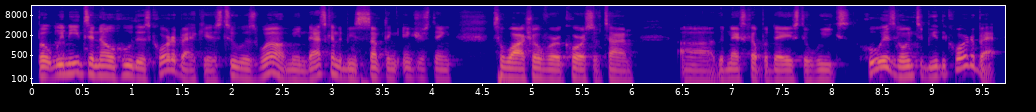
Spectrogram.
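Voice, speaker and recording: A man's voice: low-pitched, lively intonation, fast, warm tone. A man co-hosting a casual sports podcast, talking in a laid-back, joking drawl. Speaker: podcast co-host.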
